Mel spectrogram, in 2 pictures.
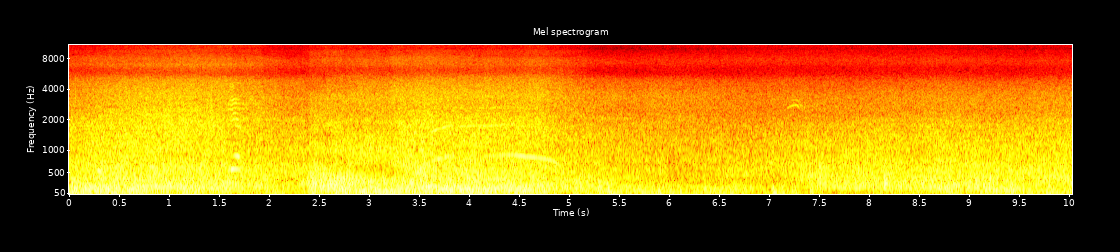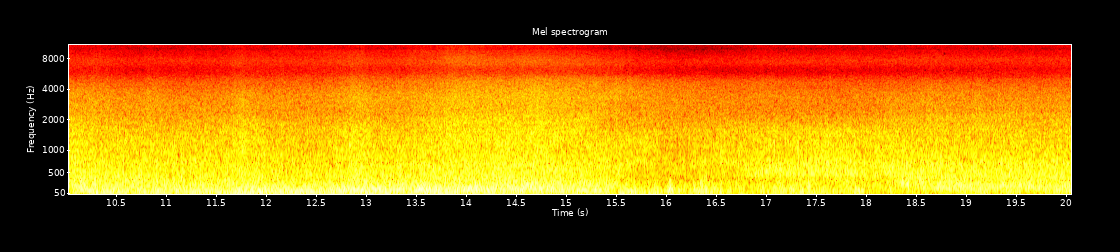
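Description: Heavy ocean surf breaking over rocks and a seawall, a loud steady rush of crashing waves that swells and eases every few seconds, with wind buffeting the microphone.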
